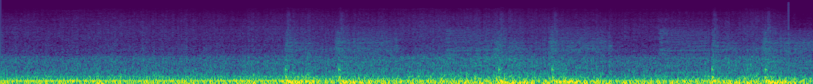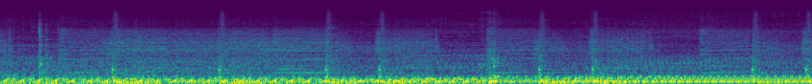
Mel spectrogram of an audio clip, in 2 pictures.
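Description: Wind roars against a moving motorcycle alongside a loud, steady engine drone, a constant close buffeting rumble with no speech.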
